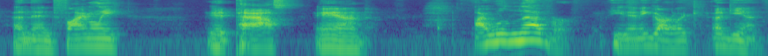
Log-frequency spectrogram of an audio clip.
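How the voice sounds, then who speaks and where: A man talks at a very slow pace with long, frequent pauses over noticeable background noise. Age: 60s. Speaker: diet vlogger. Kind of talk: casual monologue. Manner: halting, many fillers.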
